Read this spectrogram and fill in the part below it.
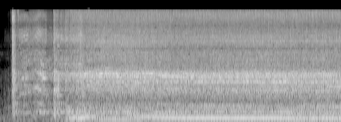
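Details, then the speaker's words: Jeep XJ (Cherokee) after replacing cracked oil pan and gasket, rear main seal, oil pump upgrade, new pickup and connecting rod bearings: brief crank, catches at once, smooth even hot idle, no knock or tick, good oil pressure; normal start and idle. "wow there we go guys beautiful oil pressure hot idle right dead center perfect this baby is purring like a kitten"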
